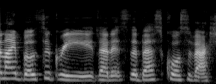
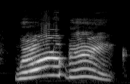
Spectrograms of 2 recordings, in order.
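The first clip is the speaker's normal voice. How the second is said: very loud, high-pitched, speaking with a full mouth; 8 semitones higher, 9 dB louder than usual. Voicing a character who blurts out news after stuffing in a biscuit: said through a mouthful of biscuit. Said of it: "through the biscuit".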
